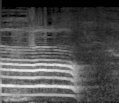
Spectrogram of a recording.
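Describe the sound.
A person imitates a Bigfoot call with one long, steady howl, loud and fairly high-pitched, held for about a second before it breaks off abruptly into silence.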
